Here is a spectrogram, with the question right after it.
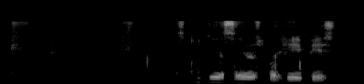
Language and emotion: Russian, neutral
